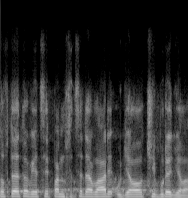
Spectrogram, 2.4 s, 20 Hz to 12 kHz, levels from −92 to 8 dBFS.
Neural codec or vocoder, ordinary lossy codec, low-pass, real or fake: codec, 16 kHz, 8 kbps, FunCodec, trained on LibriTTS, 25 frames a second; Opus, 32 kbps; 7.2 kHz; fake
